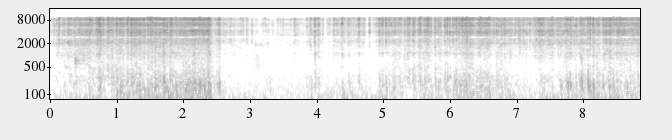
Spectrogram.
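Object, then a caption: Round bristle hair brush with wooden core. Fingertips rub and scratch through the bristle rows of a round bristle hair brush with a wooden core. The result is a dense, bright, crinkly scratching with a steady crackling texture. It softens briefly near the middle before picking back up.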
